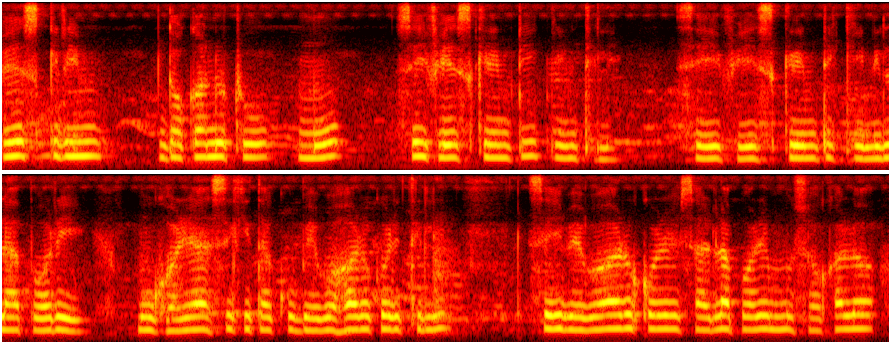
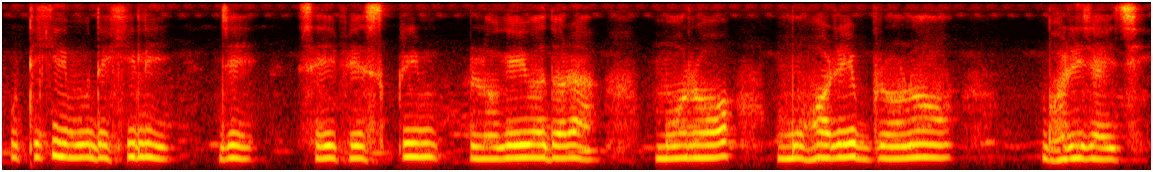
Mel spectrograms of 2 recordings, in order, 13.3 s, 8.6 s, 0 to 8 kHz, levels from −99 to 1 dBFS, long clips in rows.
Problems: constant background noise, continuous background conversations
